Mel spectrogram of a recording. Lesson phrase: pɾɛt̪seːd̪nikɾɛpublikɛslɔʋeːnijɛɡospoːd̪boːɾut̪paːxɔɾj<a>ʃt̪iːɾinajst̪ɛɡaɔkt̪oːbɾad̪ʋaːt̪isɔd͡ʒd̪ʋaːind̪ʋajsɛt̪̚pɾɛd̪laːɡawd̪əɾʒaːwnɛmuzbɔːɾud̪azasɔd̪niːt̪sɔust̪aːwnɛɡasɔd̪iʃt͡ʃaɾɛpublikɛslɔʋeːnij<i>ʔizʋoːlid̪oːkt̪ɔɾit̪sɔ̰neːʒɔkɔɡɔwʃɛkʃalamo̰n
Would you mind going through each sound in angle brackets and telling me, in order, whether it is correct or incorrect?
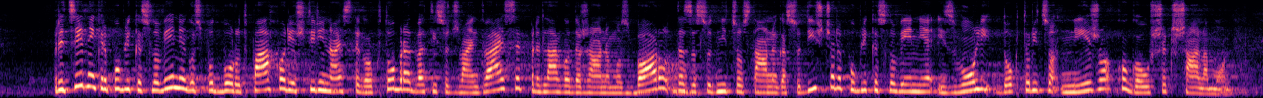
incorrect: ɛ, incorrect: ɛ

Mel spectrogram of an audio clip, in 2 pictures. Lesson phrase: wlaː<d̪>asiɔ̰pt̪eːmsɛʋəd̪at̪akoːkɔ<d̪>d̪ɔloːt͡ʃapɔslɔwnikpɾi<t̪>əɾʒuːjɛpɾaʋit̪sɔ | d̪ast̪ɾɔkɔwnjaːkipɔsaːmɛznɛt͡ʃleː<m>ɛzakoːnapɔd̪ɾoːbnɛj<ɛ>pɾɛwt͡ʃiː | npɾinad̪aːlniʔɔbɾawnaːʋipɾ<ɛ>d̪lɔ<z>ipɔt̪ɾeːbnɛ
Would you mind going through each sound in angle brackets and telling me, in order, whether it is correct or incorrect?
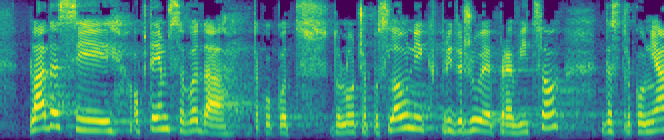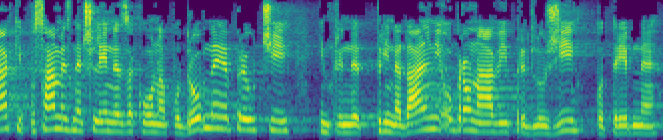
correct, incorrect: t̪, incorrect: d̪, incorrect: n, correct, correct, incorrect: ʒ

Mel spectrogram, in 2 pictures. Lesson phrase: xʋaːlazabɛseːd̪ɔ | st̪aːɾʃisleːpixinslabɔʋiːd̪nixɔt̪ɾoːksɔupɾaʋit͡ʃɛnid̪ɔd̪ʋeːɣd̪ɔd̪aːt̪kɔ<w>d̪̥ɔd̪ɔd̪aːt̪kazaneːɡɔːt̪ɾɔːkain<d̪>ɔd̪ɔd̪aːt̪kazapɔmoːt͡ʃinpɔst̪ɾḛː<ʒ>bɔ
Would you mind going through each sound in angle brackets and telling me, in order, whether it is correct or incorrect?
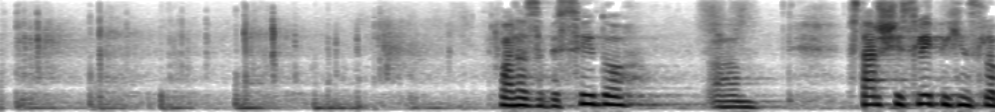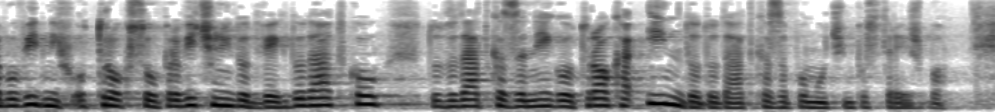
correct, correct, correct

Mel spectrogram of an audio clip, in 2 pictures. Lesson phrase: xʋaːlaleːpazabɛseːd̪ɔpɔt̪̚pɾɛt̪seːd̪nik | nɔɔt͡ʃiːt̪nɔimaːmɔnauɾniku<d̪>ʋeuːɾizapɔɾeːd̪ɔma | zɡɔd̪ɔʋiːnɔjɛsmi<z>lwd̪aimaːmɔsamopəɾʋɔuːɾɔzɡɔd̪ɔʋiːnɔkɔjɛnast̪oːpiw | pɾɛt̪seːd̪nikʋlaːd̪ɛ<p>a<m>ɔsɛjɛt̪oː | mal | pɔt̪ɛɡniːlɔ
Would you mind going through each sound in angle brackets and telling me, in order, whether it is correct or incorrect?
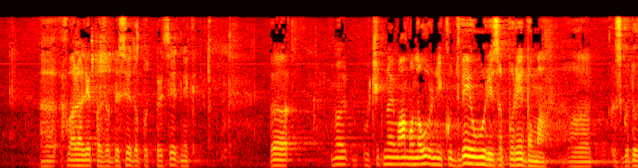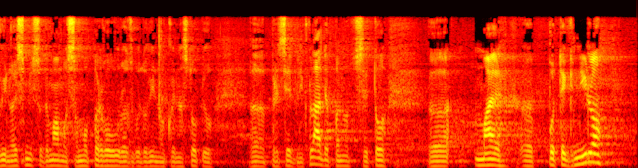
correct, incorrect: s, correct, incorrect: n

